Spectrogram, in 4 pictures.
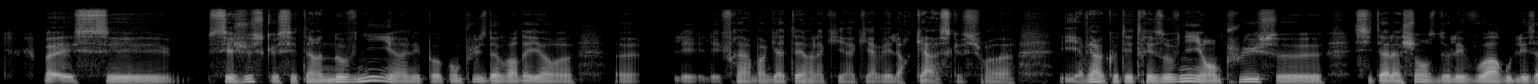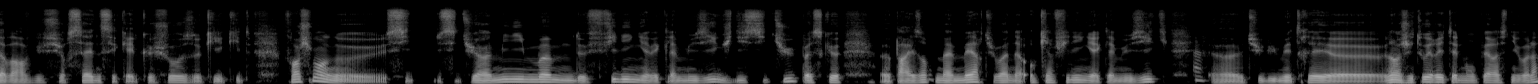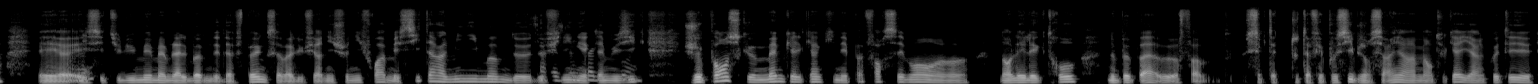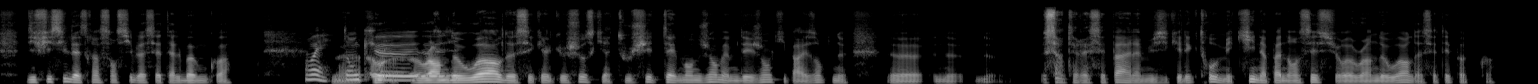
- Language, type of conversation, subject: French, podcast, Quelle musique te transporte directement dans un souvenir précis ?
- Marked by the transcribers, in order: put-on voice: "Around the World"; stressed: "qui"; put-on voice: "Around the World"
